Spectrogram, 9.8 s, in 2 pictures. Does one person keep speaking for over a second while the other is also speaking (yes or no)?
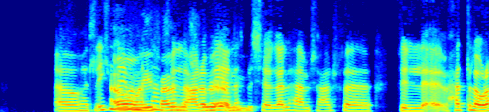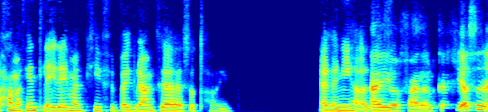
yes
